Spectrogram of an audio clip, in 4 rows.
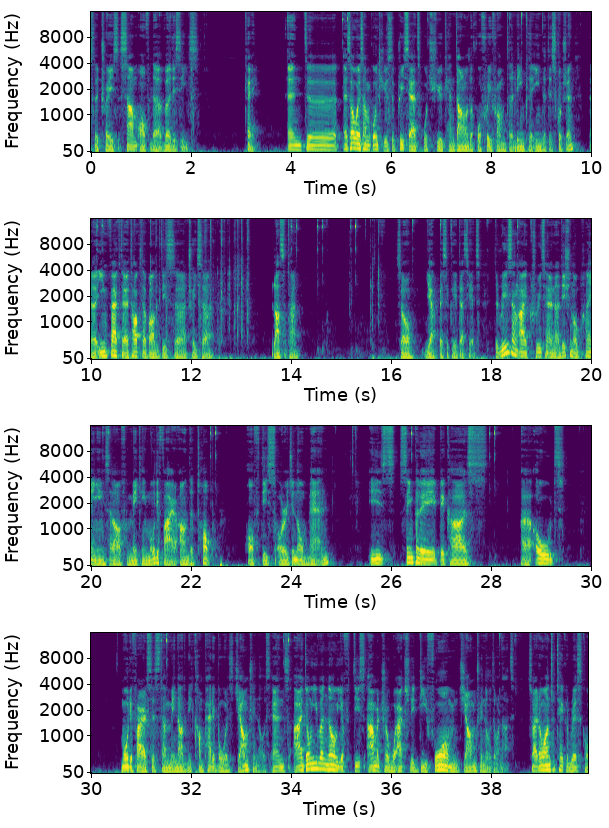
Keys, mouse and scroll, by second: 1.9 shift+space, 5.1-6.9 drag, 6.9 shift+a, 7.4-8.1 scroll up 6, 8.1-10.3 middle drag, 10.3-14.1 drag, 15.3 click, 15.7 x, 16.7 middle click, 17.2-18.2 scroll up 1, 18.2-21.3 middle drag, 21.3 click, 28.2 click.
